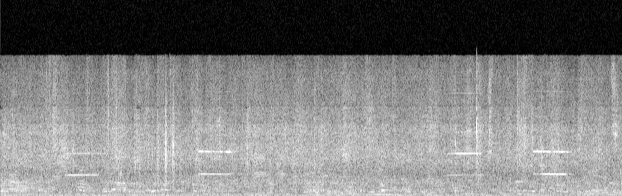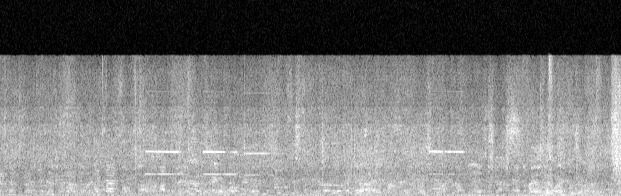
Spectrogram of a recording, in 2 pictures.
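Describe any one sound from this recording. A crowd of men and women talk over one another in a large echoing hall.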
